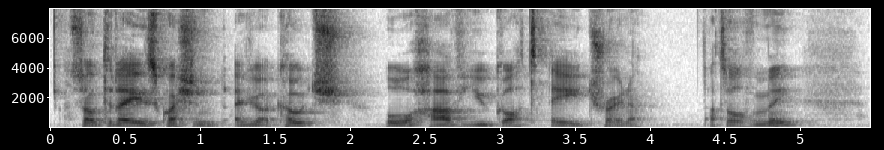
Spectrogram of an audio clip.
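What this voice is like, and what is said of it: Congested voice from a cold. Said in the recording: “I have got a cold. It's fun to sound like I've got a cold.”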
